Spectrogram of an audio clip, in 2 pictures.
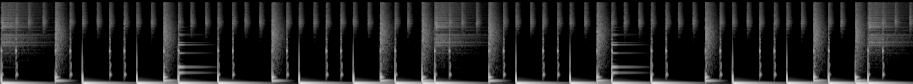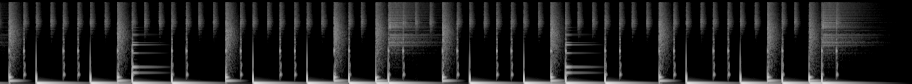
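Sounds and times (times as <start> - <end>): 
TR808 drum machine: 0.0 - 17.8.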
